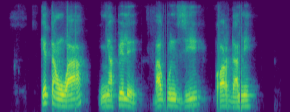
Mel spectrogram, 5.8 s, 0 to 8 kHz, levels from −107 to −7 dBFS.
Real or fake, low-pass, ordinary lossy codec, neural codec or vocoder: real; 7.2 kHz; Opus, 16 kbps; none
